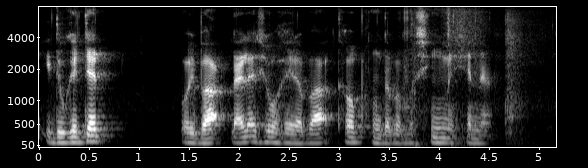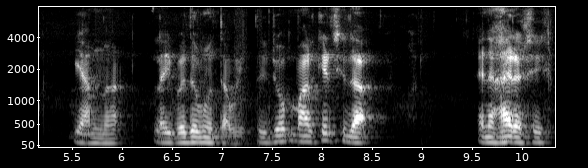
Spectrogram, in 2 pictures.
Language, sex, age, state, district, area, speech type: Manipuri, male, 60+, Manipur, Tengnoupal, rural, spontaneous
